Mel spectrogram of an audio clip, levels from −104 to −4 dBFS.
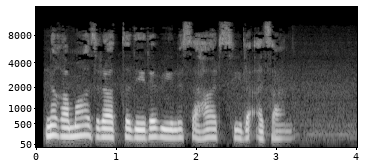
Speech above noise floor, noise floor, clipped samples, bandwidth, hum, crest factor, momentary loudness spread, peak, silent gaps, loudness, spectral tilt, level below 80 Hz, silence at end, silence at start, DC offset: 33 dB; -55 dBFS; under 0.1%; 11.5 kHz; none; 18 dB; 10 LU; -6 dBFS; none; -22 LUFS; -8 dB/octave; -70 dBFS; 0.8 s; 0.1 s; under 0.1%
